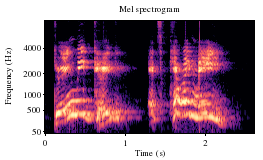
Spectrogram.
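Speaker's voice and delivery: put-on very high, loud old woman's shriek; panicked shout. A narrator's reading. Grandma shrieking for help, very high and loud.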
